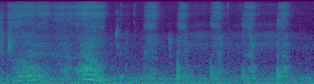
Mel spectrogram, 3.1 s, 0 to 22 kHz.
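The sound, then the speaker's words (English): A diagram of a ten-element array is drawn by hand, giving faint, scratchy writing strokes in several short bursts over a low, steady background hum. “So I can draw it. Let's say we have this 10 element array.”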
